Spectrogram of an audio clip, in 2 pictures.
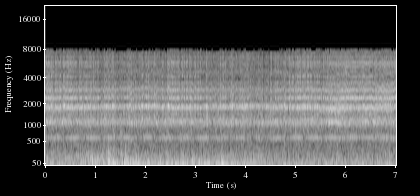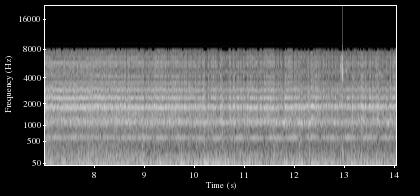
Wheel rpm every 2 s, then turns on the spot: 160, 160, 160, 160, 150, 150, 160.
none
